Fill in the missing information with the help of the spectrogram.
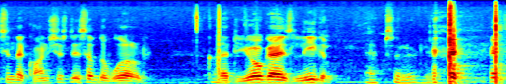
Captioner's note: laughs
